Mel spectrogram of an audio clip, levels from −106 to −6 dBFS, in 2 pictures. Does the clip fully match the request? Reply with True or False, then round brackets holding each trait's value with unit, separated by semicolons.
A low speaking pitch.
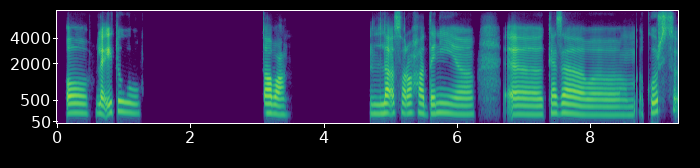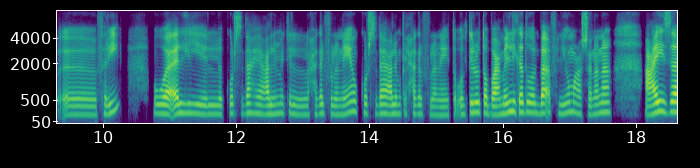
False (200 Hz)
